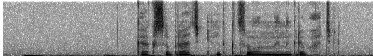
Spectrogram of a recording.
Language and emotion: Russian, neutral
